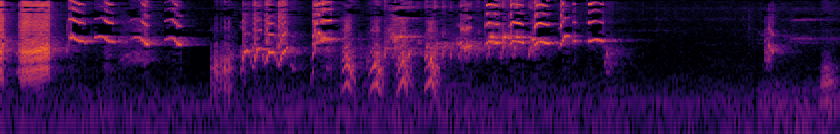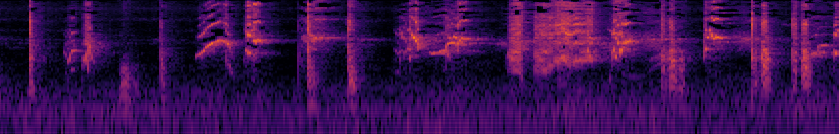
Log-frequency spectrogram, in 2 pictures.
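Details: Javan myna singing in the morning, with harsh broadband squawks, rattling bursts and sliding whistled notes, a short pause near four seconds, then more clicks and chatter.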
